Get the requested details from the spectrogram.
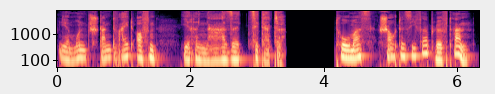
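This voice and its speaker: A man hosting a language podcast, slowly drilling phrases and narrating a story in a deliberate, teacherly way. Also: mid-range voice, husky, no echo, clean studio sound. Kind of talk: slow instructional narration.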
